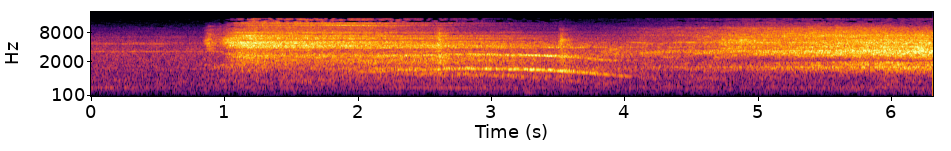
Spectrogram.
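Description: Electric train at a station platform: a hiss of air starts suddenly about a second in, and a high whine falls in pitch and fades about four seconds in. A hiss then builds toward the end.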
